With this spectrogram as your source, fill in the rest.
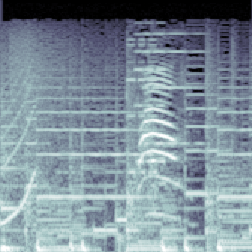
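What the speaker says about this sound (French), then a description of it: "c'est pour ça qu'il y a eu un miaou" A cat meow alert plays from an FMC connection during a Minecraft live stream: a few short, clear, tonal meows in quick succession over quiet game sounds, with no talk.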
